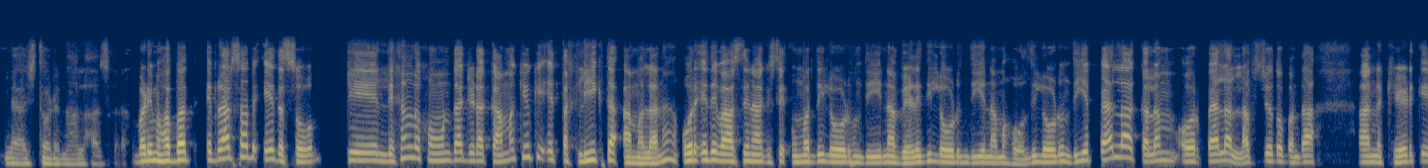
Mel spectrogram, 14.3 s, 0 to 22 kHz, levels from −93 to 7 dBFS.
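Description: From 1.14 to 1.36 s, the noise suppressor cuts sound it has mistaken for noise. The level sinks by up to about 16 dB for roughly 150 ms in total, so sustained or decaying parts dip and tails end abruptly. Content above 8 kHz is absent throughout, consistent with the call path's bandwidth.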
